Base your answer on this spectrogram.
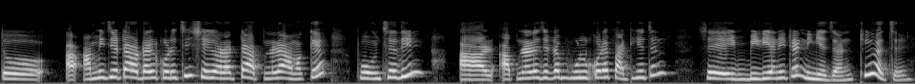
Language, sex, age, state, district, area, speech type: Bengali, female, 30-45, West Bengal, South 24 Parganas, rural, spontaneous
